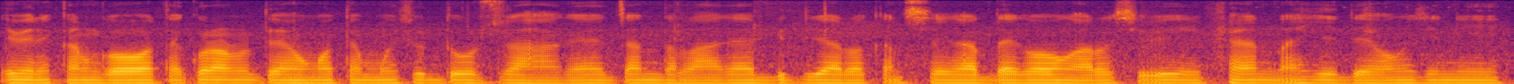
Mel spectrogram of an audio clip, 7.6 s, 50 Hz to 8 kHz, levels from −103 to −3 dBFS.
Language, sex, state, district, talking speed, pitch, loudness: Chakma, male, Tripura, Unakoti, 180 wpm, 100 Hz, -20 LUFS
